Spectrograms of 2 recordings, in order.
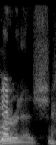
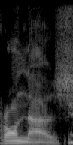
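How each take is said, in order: First: The word is pronounced in a plain English style. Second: The word is pronounced in a Spanish-like style. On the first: "I tend to say"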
